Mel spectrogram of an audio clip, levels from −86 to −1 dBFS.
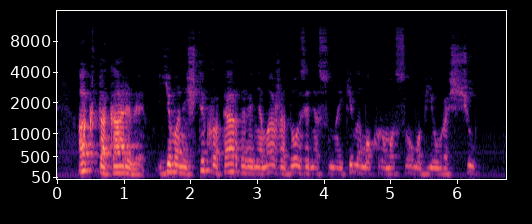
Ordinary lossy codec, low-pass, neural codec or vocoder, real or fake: MP3, 48 kbps; 14.4 kHz; none; real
